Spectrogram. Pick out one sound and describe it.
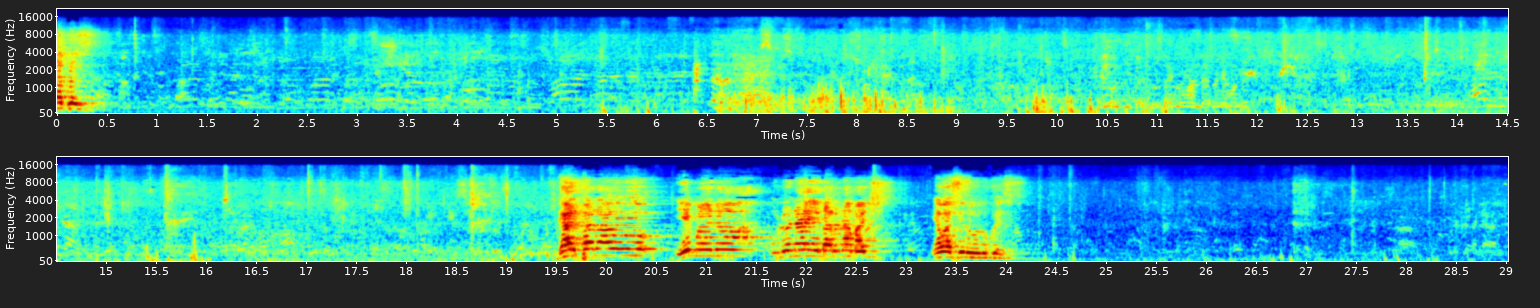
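A crowd of men murmurs and talks in the background.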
